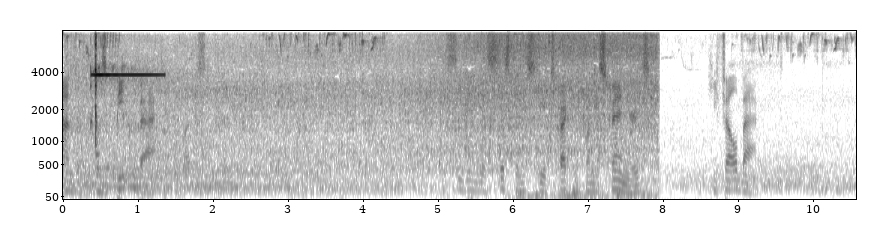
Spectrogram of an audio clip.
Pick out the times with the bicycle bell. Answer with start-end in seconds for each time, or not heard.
0.3-1.4.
